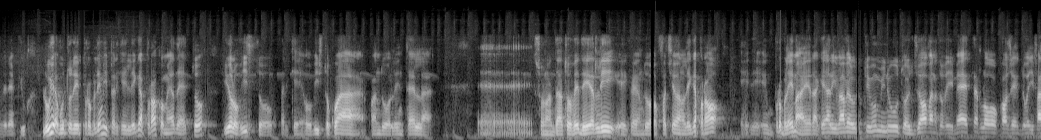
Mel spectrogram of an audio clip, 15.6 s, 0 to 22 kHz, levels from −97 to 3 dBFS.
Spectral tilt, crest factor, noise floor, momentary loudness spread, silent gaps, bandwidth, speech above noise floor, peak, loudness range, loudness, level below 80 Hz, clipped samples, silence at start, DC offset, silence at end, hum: -5 dB/octave; 18 dB; -50 dBFS; 14 LU; none; 12.5 kHz; 29 dB; -4 dBFS; 5 LU; -21 LUFS; -56 dBFS; under 0.1%; 0 s; under 0.1%; 0 s; none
